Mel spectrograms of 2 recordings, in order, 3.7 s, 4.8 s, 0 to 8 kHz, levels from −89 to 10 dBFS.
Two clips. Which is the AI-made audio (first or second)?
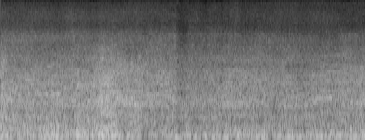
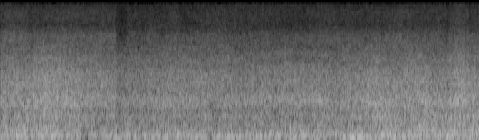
first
